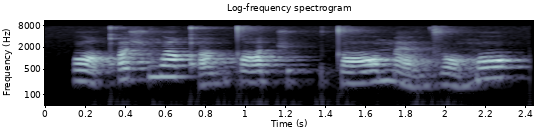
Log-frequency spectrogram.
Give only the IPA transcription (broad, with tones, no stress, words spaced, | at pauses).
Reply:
ɔ˧˩˧qʼʊ˥˧ʃ ŋʷæ˥qʼæ˨˦mtˤu˨˦t͡ʃ | tɒː˨˦ mæ˧˩˧d͡zɔ˧˩˧ mɔ˥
